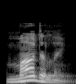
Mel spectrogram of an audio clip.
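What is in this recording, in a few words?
"modeling", British English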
